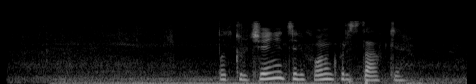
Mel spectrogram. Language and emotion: Russian, neutral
